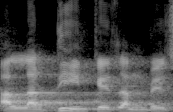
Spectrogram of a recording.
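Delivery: soft, hushed, weeping, pleading tone.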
